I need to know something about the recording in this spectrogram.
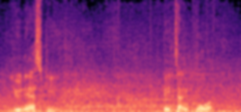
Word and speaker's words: Yuniesky Betancourt: It is Yuniesky Betancourt. Without a T at the end.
